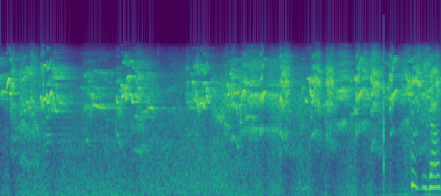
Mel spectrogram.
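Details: Flock of lorikeets near a balcony, a constant wall of harsh, high screeches and chirps overlapping without pause, with a brief sharp knock near the end.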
